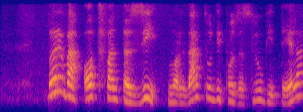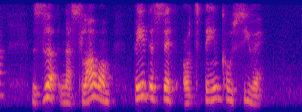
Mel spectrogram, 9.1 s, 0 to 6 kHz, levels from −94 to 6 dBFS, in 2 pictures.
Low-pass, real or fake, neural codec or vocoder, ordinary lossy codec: 5.4 kHz; fake; codec, 16 kHz in and 24 kHz out, 1 kbps, XY-Tokenizer; none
